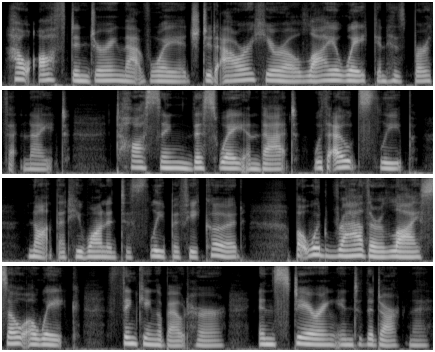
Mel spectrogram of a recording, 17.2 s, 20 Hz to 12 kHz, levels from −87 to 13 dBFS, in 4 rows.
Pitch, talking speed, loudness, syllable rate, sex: 175 Hz, 155 wpm, -20 LUFS, 4.1 syllables/s, female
